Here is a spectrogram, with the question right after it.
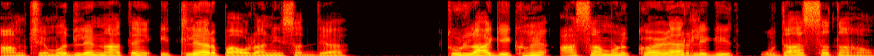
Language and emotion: Goan Konkani, sad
